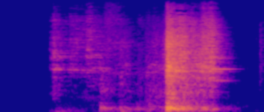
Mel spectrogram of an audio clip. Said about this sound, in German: ist gerade meine Schippe umgefallen. Ich wollte gerade sagen, ich dachte, das wäre bei dir im Zimmer.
